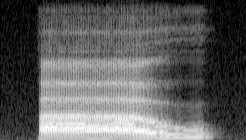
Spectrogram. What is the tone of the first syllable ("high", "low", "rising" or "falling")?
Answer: rising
